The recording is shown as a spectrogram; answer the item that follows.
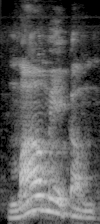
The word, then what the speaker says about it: মামেকম্: মাম মাম এক কম এ কম এখানে এ মামেকম সরণম সরণম ব্রজ অহম অহম তুয়াম বলা থাকলে কি ওয়া উচ্চারণ হয় ওয়া তুয়াম অহম তোম সর্ব পাপে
